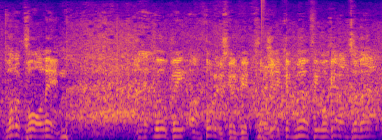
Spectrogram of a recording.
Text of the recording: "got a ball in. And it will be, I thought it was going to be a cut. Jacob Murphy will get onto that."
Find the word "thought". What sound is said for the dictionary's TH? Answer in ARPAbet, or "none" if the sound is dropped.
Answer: TH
